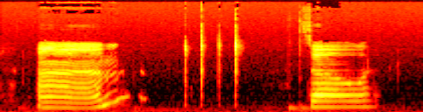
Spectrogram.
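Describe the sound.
Four quick, sharp computer mouse clicks in a brisk, even run, made while searching the Scut website for a test kiln, set between two stretches of drawn-out voiced sound.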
